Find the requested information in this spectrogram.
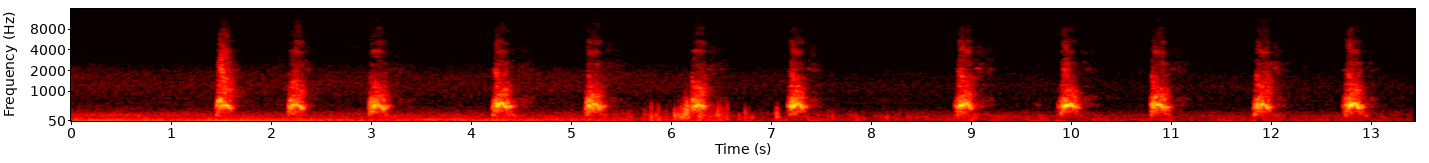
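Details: Wary of a balloon, Vinnie the 18-month-old Staffordshire Bull Terrier delivers about twelve sharp barks over thirteen seconds, irregularly spaced, with a pause and soft shuffling noises midway.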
